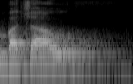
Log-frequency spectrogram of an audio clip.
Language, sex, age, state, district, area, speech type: Maithili, male, 18-30, Bihar, Samastipur, urban, read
